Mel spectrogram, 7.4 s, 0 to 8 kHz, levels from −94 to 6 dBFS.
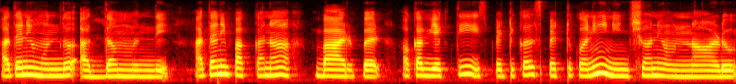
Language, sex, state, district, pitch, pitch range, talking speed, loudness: Telugu, female, Andhra Pradesh, Sri Satya Sai, 200 Hz, 190-220 Hz, 105 wpm, -17 LUFS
